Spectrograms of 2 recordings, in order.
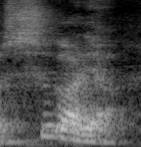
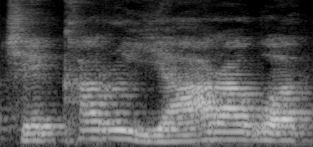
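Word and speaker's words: זכריה: 99%가 다 틀려 말이다 99가 발음이 다 틀렸어 아까 그렇죠 스가랴 스가랴 제카르 야라고 표현했다고 하면 아이 속에 하나님이 계시구나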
